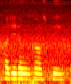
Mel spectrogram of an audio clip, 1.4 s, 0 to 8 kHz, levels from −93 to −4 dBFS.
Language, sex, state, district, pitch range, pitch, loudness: Hindi, female, Maharashtra, Solapur, 195-200 Hz, 195 Hz, -22 LUFS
